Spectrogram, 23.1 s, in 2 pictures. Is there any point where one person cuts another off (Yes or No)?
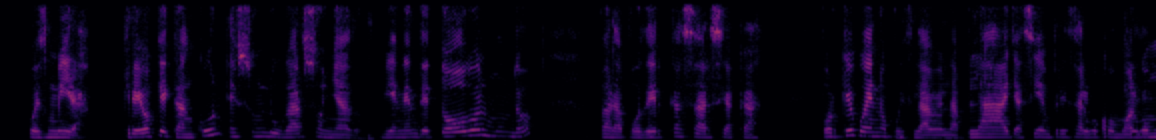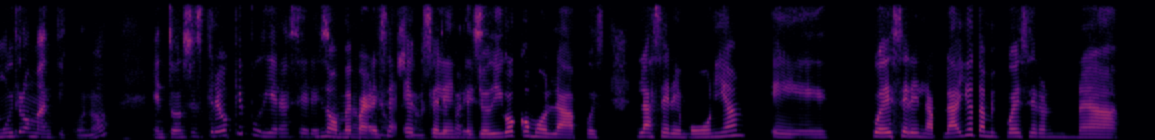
Yes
